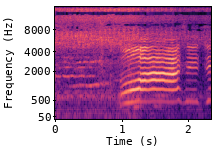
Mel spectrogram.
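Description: A young child shouts out loudly.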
